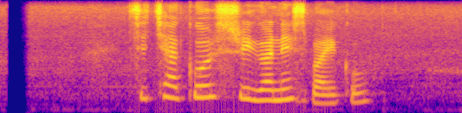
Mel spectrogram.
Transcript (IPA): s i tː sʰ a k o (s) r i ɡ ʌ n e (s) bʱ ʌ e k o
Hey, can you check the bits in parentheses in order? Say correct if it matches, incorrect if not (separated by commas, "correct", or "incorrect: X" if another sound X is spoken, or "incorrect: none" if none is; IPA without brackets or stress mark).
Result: correct, correct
